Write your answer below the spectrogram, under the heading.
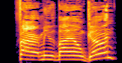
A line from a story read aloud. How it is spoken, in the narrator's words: I yelled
